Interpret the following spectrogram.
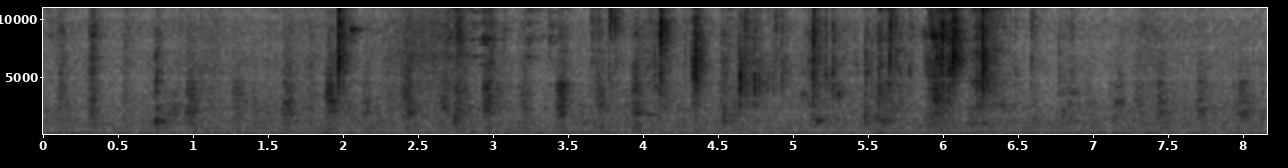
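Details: LUCKY, a dog disabled from birth, plays with its owner indoors, panting in soft, rapid breathy puffs over a steady low electrical hum.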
